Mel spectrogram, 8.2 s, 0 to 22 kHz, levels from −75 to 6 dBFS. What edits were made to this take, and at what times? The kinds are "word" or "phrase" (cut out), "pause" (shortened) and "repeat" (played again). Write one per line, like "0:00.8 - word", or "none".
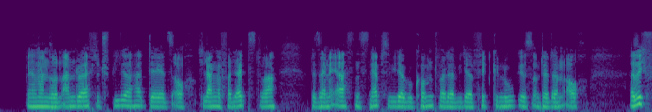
0:02.5 - word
